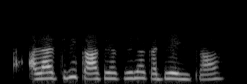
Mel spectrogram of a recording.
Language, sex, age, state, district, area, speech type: Tamil, female, 18-30, Tamil Nadu, Namakkal, rural, conversation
